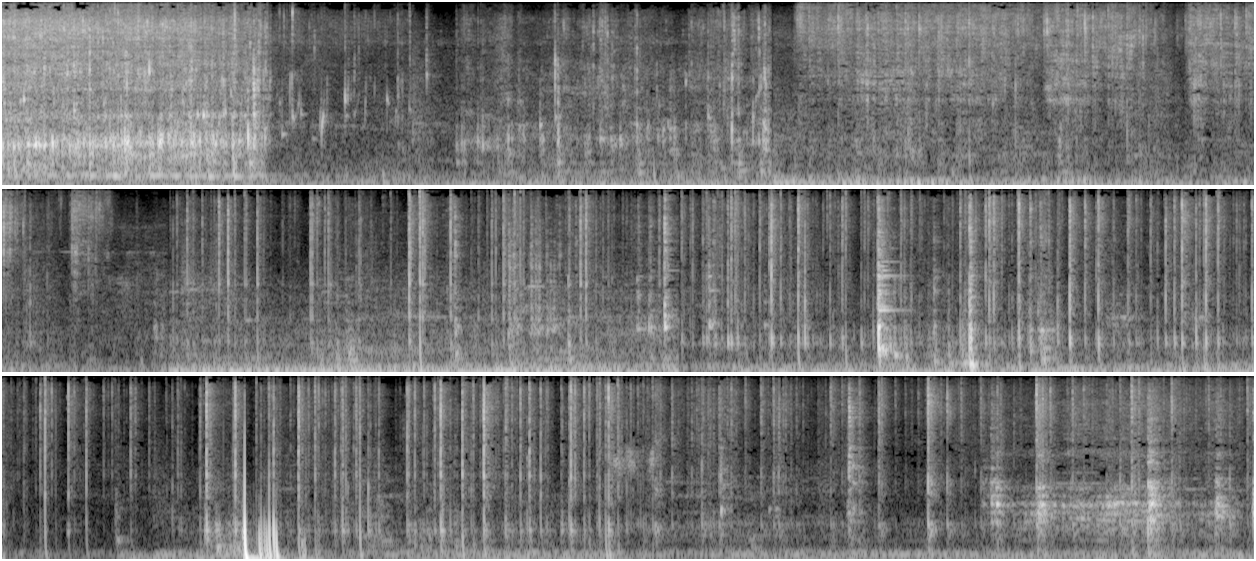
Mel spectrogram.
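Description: Water pouring onto raw rice in a metal mess tin, loud for about the first two seconds. After that, quieter scattered clicks and knocks.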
